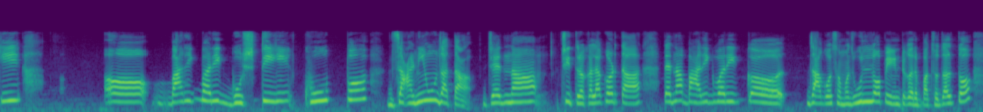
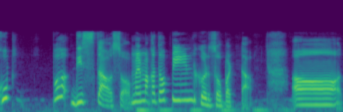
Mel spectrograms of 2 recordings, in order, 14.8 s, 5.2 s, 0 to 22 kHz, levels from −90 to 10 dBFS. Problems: none marked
